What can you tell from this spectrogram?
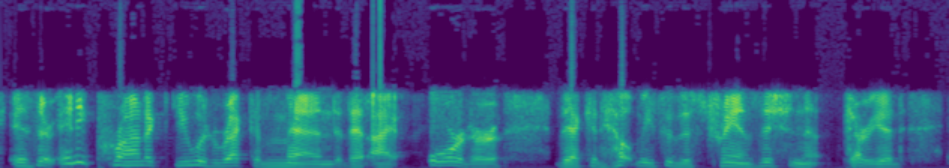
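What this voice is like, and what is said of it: Rich radio-quality voice. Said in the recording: “That guy should be on the radio, man. That's a great radio voice.”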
